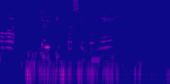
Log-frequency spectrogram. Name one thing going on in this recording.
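A young woman talks casually and close to a phone microphone.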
